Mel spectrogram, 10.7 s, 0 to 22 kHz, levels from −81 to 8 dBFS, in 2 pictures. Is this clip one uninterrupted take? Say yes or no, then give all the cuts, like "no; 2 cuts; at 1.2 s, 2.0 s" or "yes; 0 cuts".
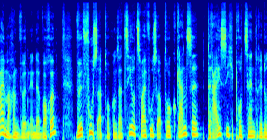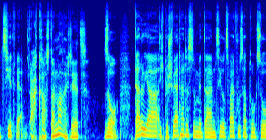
no; 5 cuts; at 1.7 s, 3.5 s, 6.7 s, 8.5 s, 9.2 s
